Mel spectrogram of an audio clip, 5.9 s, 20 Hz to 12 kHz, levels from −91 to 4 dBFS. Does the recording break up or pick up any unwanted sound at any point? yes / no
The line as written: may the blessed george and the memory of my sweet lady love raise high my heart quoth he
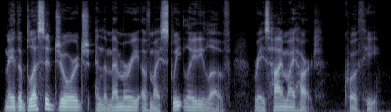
yes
